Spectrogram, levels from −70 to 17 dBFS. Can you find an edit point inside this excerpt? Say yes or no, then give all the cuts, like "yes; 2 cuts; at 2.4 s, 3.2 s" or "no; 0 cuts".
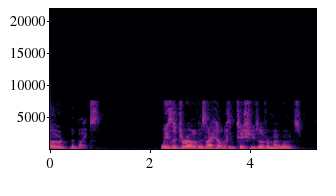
yes; 1 cut; at 3.5 s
